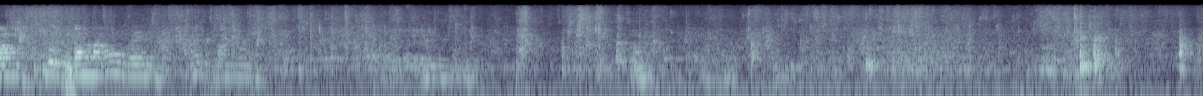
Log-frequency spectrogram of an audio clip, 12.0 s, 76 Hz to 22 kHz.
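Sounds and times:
water poured and splashing in basin: 0:00.0 - 0:11.7.

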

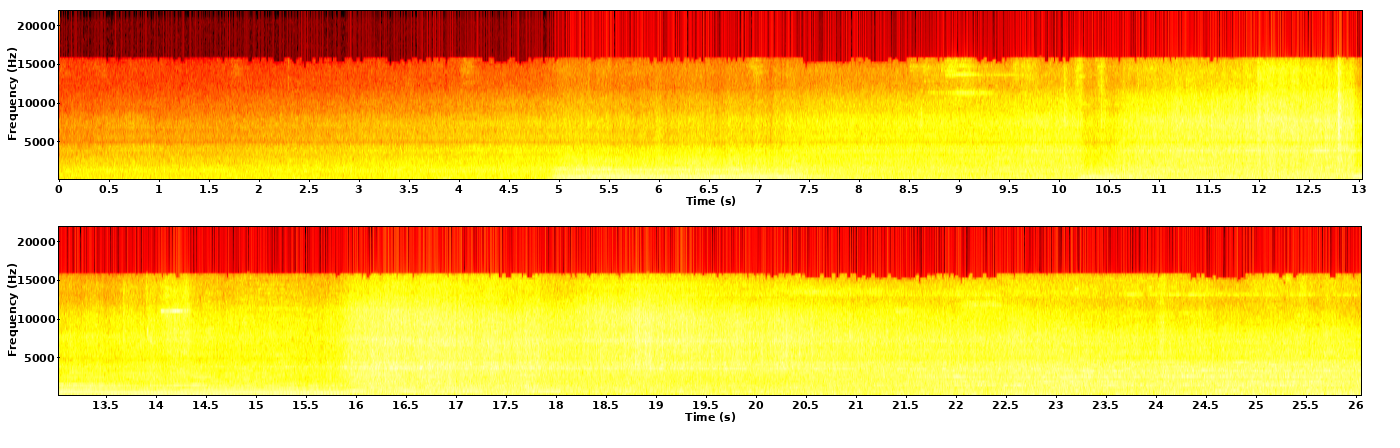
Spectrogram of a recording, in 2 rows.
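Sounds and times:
locomotive air horn blasts: 0:04.8 - 0:07.8, 0:10.2 - 0:11.0, 0:12.8 - 0:26.0
locomotives passing close by: 0:07.6 - 0:26.0.

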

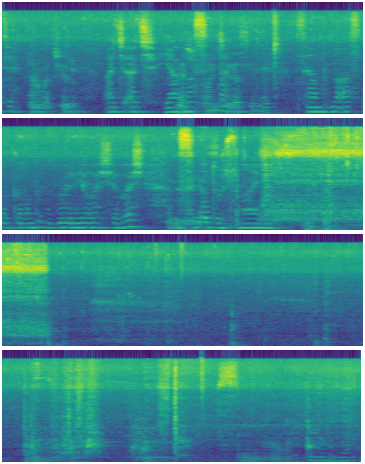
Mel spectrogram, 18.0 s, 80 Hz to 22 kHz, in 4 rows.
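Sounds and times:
tap water running: 0:00.0 - 0:01.4, 0:02.0 - 0:04.2, 0:06.5 - 0:12.3
kitchen handling sounds: 0:13.8 - 0:16.0.

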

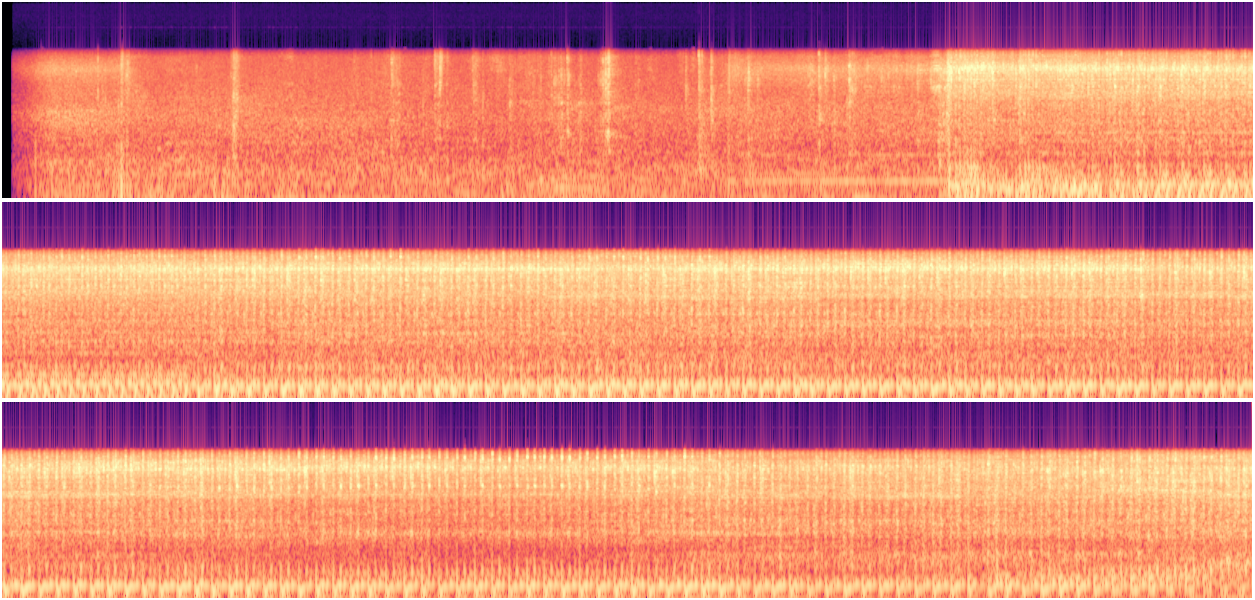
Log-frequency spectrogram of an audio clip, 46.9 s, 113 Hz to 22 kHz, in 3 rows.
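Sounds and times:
motorcycle engine idling: 0:09.6 - 0:46.9.

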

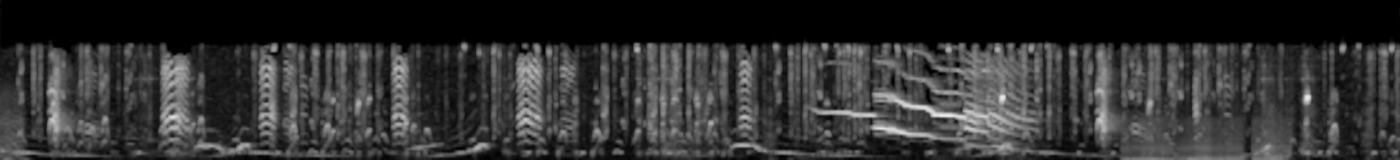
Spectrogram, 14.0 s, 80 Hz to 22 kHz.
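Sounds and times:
mouse squeaks and chirps: 0:00.0 - 0:14.0
sliding whistles: 0:06.7 - 0:14.0
loud low sound: 0:11.2 - 0:13.0.

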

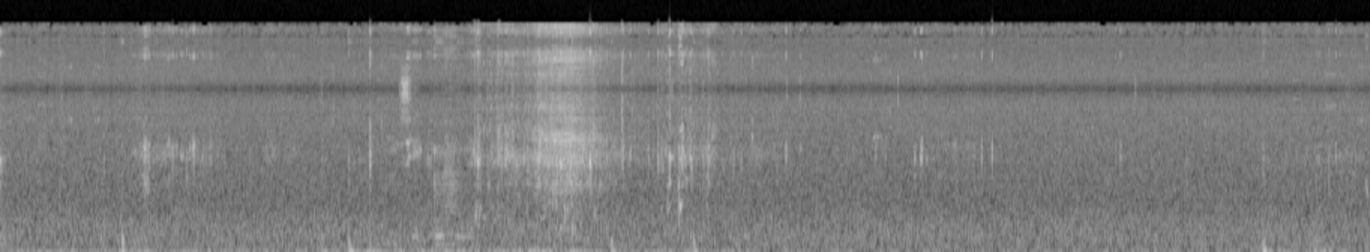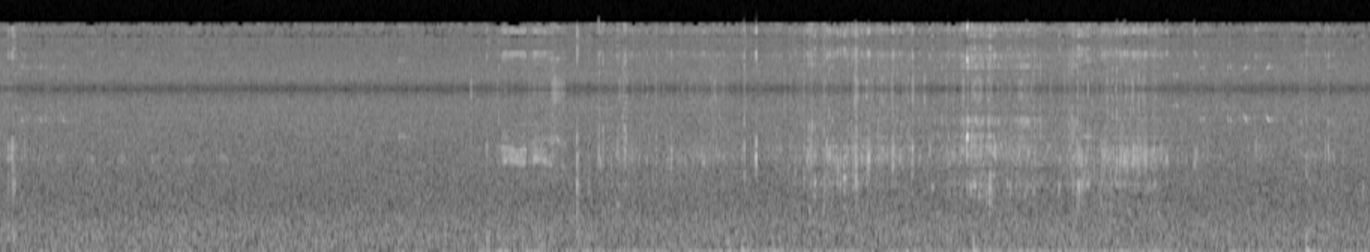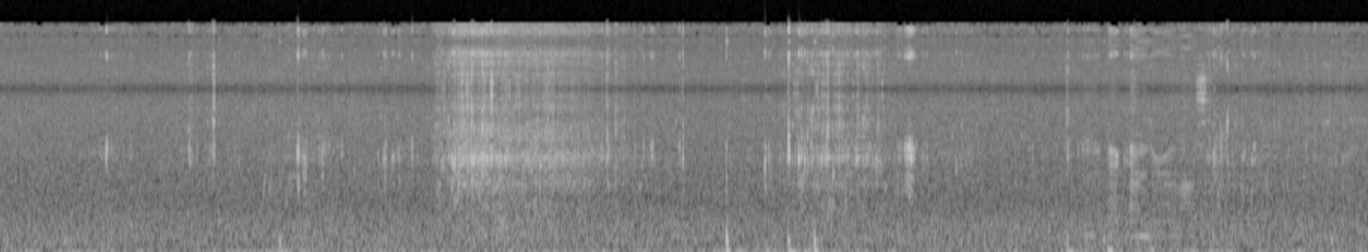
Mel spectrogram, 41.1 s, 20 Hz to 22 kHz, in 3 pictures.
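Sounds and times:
paddle splashing in water: 0:01.3 - 0:02.2, 0:04.6 - 0:08.0, 0:19.4 - 0:25.8, 0:29.2 - 0:37.2, 0:39.3 - 0:40.9.

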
